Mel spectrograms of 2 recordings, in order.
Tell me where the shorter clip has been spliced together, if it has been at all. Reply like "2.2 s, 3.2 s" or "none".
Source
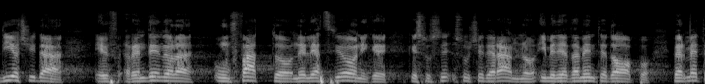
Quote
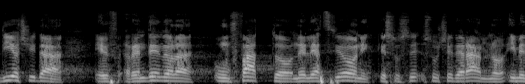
3.7 s

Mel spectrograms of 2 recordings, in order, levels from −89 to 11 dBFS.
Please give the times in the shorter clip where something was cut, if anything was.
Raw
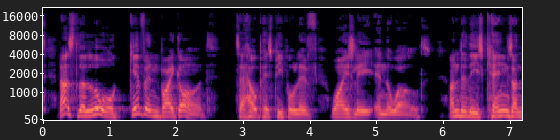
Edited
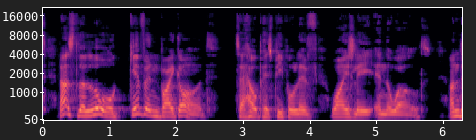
none

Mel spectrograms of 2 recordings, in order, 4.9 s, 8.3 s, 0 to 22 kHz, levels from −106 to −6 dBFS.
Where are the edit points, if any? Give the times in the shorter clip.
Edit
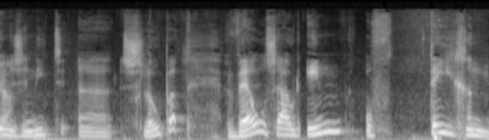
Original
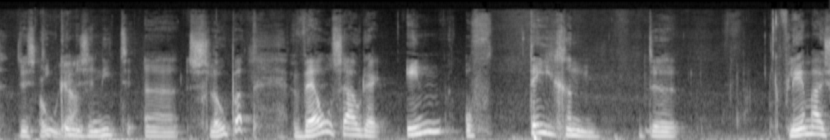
3.0 s

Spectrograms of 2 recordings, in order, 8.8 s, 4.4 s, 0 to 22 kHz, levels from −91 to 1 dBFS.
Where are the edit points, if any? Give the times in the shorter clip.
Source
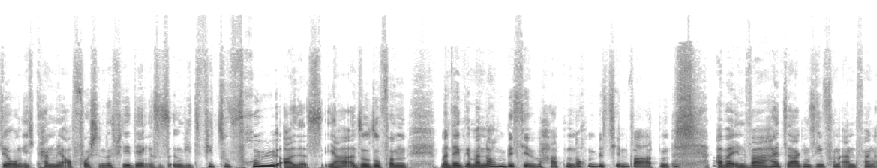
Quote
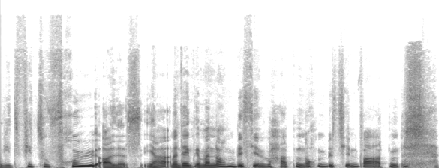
1.7 s

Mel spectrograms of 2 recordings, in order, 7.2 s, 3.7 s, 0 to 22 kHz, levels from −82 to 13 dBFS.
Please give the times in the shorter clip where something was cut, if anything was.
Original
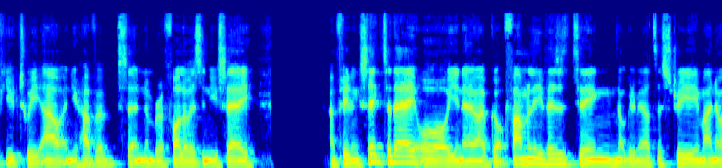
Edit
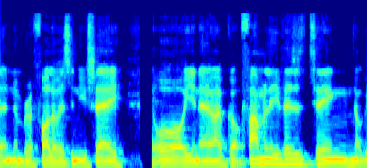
1.5 s

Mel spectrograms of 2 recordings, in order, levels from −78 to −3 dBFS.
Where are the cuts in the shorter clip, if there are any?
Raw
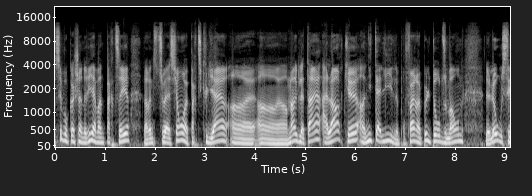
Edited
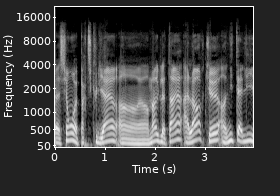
1.2 s

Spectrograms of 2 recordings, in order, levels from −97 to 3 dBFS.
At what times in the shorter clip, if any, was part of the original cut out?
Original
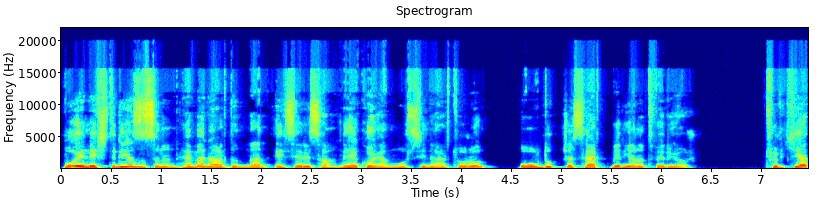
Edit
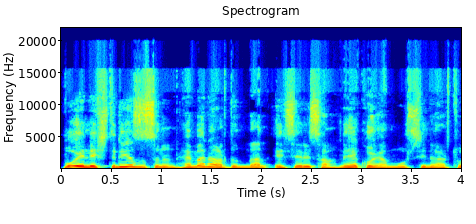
none

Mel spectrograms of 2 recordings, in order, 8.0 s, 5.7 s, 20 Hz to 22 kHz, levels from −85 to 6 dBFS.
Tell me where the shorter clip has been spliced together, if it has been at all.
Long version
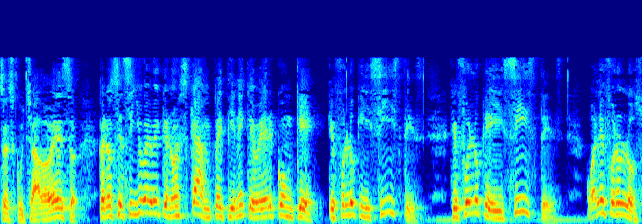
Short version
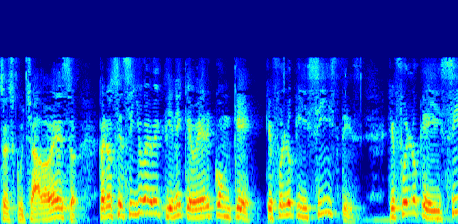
2.0 s

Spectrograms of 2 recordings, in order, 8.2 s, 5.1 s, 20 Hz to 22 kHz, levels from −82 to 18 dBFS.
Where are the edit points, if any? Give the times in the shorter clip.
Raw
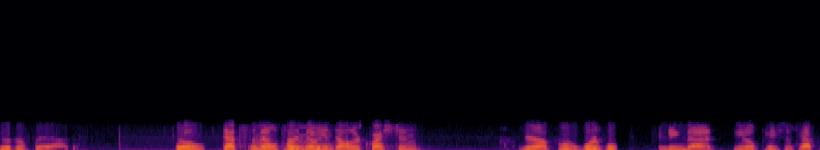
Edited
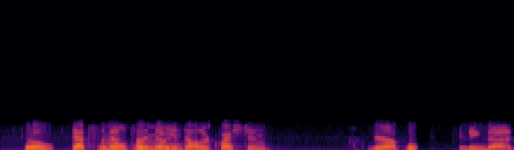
4.0 s

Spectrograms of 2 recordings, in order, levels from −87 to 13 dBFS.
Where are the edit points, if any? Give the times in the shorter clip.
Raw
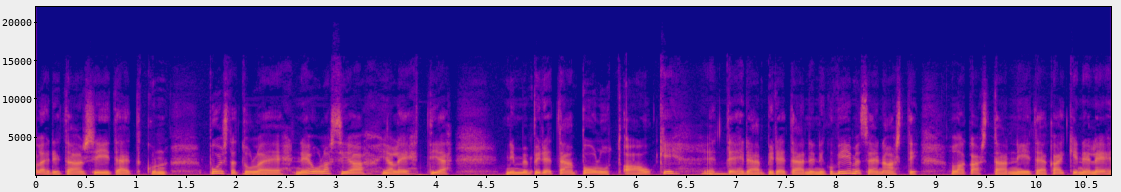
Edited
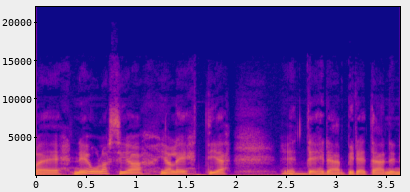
2.4 s

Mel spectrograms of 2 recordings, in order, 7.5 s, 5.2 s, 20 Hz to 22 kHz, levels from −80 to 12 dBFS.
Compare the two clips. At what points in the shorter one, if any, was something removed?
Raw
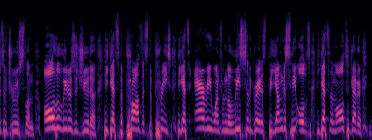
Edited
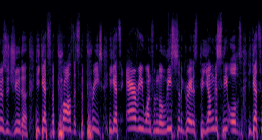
none

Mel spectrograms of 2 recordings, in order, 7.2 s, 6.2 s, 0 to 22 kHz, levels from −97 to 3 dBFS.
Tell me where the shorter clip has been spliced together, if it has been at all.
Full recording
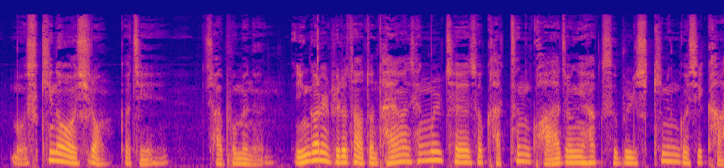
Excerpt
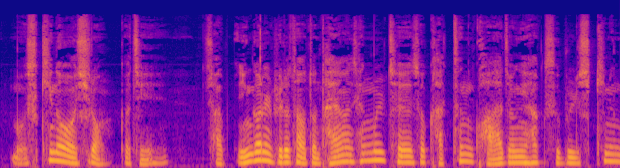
2.2 s

